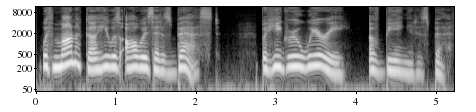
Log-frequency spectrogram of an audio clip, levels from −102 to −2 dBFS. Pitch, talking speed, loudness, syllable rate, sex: 190 Hz, 195 wpm, -18 LUFS, 4.9 syllables/s, female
